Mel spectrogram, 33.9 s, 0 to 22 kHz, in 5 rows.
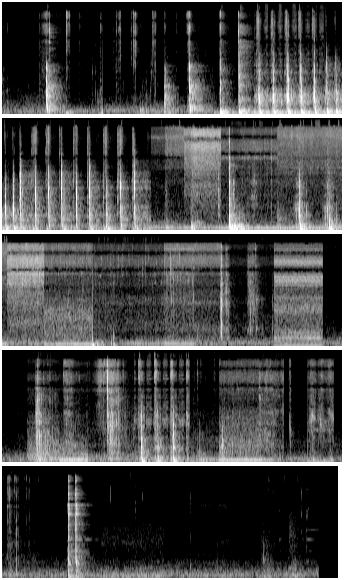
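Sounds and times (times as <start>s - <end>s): knife chopping on wooden board: 3.3s - 9.8s, 12.6s - 13.6s, 23.0s - 24.2s.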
